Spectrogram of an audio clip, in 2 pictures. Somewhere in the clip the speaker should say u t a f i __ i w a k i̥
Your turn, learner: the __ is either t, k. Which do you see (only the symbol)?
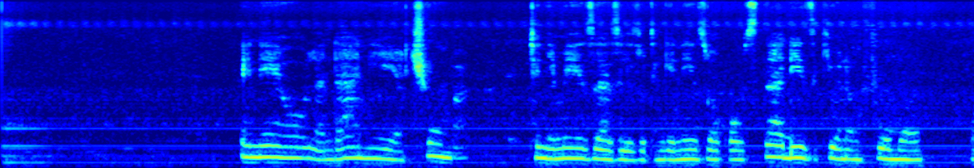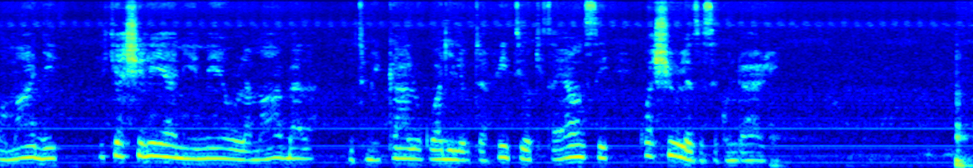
t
